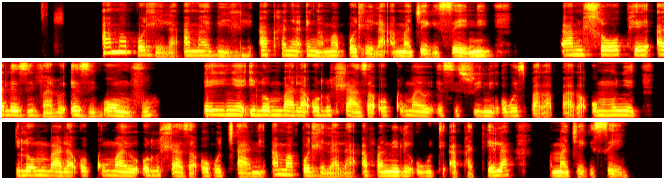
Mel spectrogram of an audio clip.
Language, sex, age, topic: North Ndebele, male, 36-49, health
